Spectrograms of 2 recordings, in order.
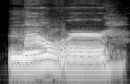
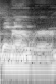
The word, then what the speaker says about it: Maurer: This is from a Mitchell Maurer. I think that's how you pronounce it. No, it's Murrer. It's Murrer, if you pronounce it correctly.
